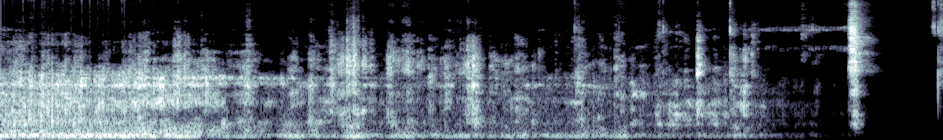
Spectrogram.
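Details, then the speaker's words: Washing machine wash motor abnormally loud at start-up, low hum and rough churning then uneven rattling as it fades; with water added the pulsator does not turn, and it spins freely. "इससे जो है आपको थोड़ा बहुत पता लग गया होगा कि इसमें प्रॉब्लम क्या आ रही है क्योंकि सबसे पहली बात तो ये आवाज ज्यादा कर रहा है"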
